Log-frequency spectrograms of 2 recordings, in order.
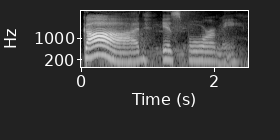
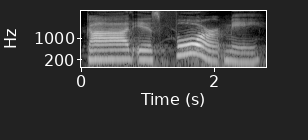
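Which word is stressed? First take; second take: God; for. First: The word God is stressed. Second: The word for is stressed.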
